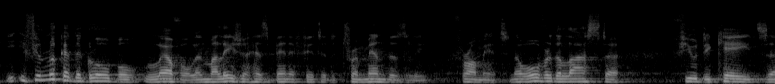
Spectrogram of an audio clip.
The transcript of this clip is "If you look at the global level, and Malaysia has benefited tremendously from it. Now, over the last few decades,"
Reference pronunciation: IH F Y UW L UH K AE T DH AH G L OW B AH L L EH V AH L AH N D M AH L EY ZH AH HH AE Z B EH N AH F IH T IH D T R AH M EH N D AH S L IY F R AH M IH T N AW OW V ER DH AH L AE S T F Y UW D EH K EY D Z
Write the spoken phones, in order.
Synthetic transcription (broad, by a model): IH F Y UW L UH K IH T DH AH G L OW B AH L L EH V AH L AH N M AH L EY ZH AH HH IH Z B EH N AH F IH T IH D T R AH M EH N D AH S L IY F R AH M IH T N AW OW V ER DH AH L AE S T F Y UW D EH K EY D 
